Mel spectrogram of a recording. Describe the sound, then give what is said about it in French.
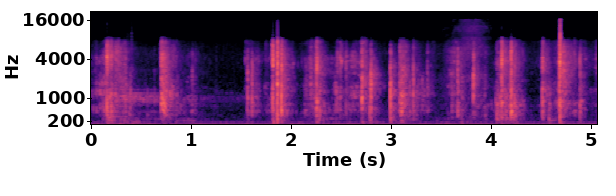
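A sheet of paper being picked up and handled: many short, crisp rustles and crinkles in an irregular run, some sharp and loud, separated by quieter gaps. “Me ramasse un papier, là.”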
